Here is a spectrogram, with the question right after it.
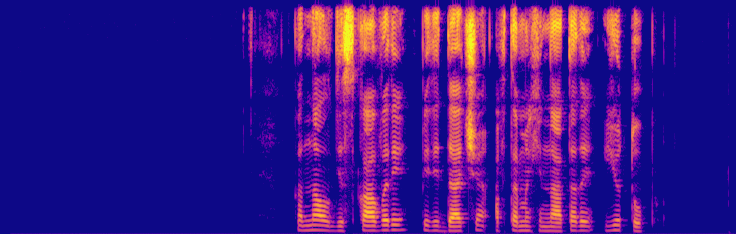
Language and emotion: Russian, neutral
